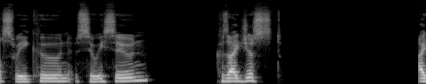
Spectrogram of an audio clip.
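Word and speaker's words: Suicune: So I used to call it suiun but I call it suicun now.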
